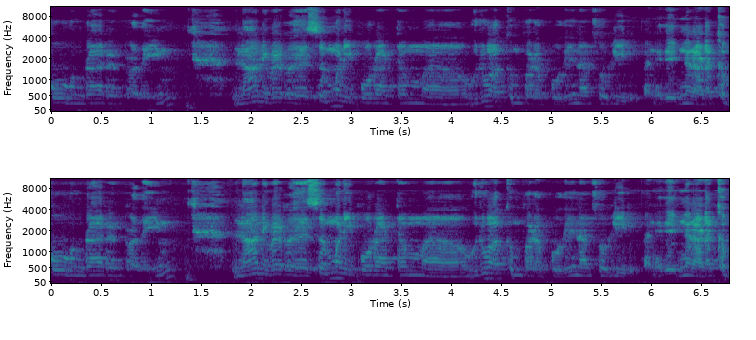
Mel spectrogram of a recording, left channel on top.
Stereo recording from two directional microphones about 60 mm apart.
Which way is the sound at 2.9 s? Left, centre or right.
Right.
